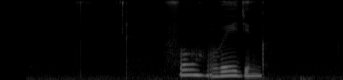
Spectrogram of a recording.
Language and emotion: Russian, sad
